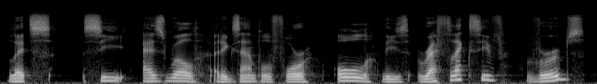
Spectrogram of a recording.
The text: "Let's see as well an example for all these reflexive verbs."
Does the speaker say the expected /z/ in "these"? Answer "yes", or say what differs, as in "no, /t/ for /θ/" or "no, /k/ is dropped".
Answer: yes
